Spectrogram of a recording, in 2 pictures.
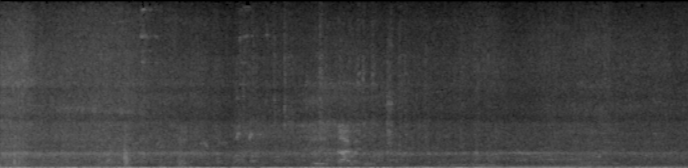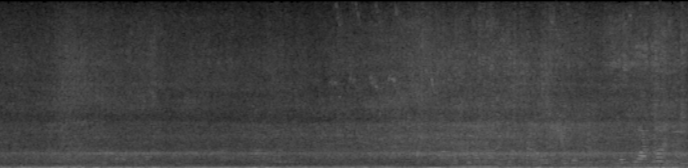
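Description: Traffic hums and rumbles steadily along a street outdoors.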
